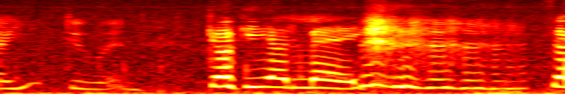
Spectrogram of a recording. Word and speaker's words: Gokyo: Gokyo Lake.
